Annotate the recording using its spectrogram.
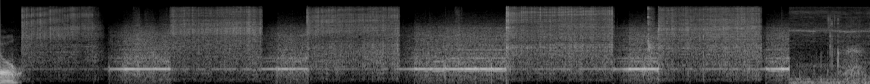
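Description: MIG welder laying short welds on mild steel angle iron, run right over the mill scale: a crackling, frying hiss in about five runs, each one or two seconds long, broken by brief pauses as the arc stops and restarts, with a steady tone in some stretches.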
